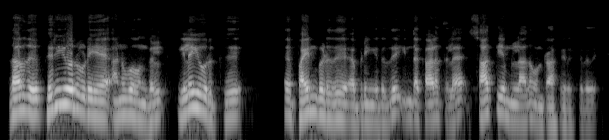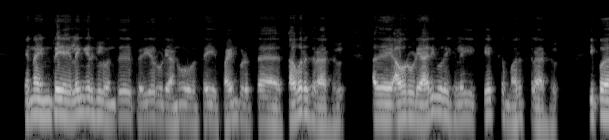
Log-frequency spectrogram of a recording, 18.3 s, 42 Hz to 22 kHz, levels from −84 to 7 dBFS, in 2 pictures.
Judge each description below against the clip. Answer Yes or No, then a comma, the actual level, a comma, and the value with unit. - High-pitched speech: No, low, 115 Hz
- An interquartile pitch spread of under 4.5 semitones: No, average, 5.0 semitones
